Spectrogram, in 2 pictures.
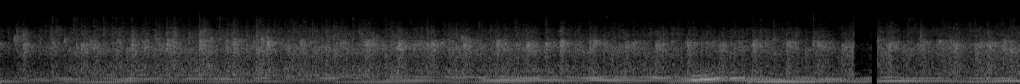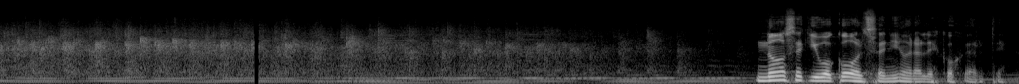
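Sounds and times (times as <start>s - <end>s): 
audience applauding: 0.0s - 17.4s
speech: 17.8s - 20.3s.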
